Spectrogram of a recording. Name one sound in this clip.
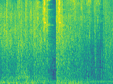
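An explosion bursts with a short boom.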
